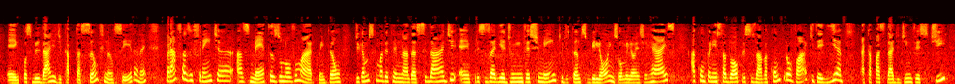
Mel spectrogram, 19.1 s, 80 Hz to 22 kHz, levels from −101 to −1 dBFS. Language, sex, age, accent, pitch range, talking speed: Portuguese, female, 40-59, Brazilian, 165-215 Hz, 135 wpm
